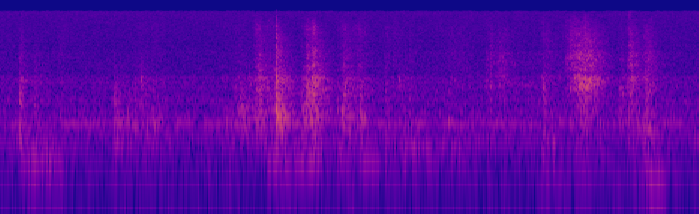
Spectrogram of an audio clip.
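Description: Small objects clatter and tap on a hard surface close by.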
